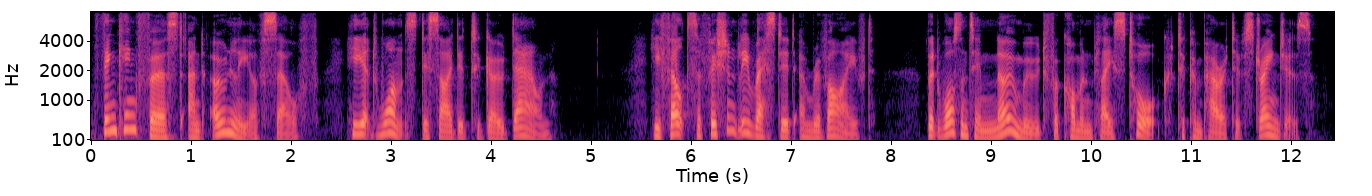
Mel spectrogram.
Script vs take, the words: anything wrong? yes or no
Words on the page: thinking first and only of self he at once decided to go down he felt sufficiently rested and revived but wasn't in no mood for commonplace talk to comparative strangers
no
